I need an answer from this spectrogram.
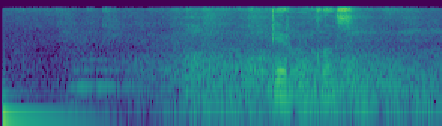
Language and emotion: Russian, neutral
